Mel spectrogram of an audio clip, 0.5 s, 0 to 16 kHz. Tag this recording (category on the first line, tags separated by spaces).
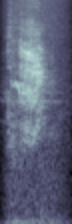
Sound effects > Animals
Spring H5 weird Outdoor Ambience April Village 2025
